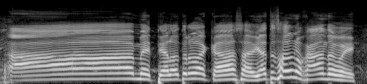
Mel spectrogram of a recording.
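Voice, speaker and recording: A young Mexican man with a very high voice runs a rowdy street game outdoors, talking into a handheld mic. He teases the contestants and pumps up the crowd with slang, surrounded by the bustle of a market. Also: moderate pace, pushed and bright. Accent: Mexican Spanish. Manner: teasing, hypes the crowd, slangy. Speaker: street prank show host. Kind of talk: energetic street game hosting. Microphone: handheld microphone.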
